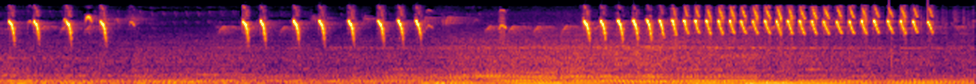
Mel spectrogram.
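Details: White-rumped shama song in konin style, packed with cililin and ciblek fill-ins and clear pauses: short groups of three or four piercing chips, then a long, accelerating rattle of high, ringing notes.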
